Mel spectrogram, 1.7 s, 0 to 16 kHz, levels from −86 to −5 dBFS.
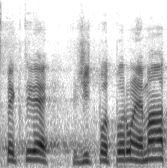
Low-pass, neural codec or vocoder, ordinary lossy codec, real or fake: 14.4 kHz; none; Opus, 24 kbps; real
